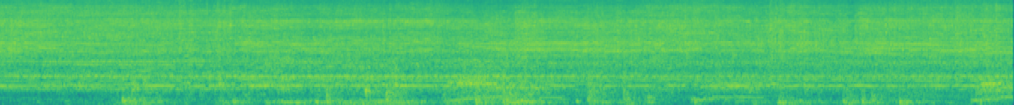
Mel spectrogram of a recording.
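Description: Electric sheep-shearing handpiece running steadily as its cutter combs through fleece, a continuous high buzz.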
